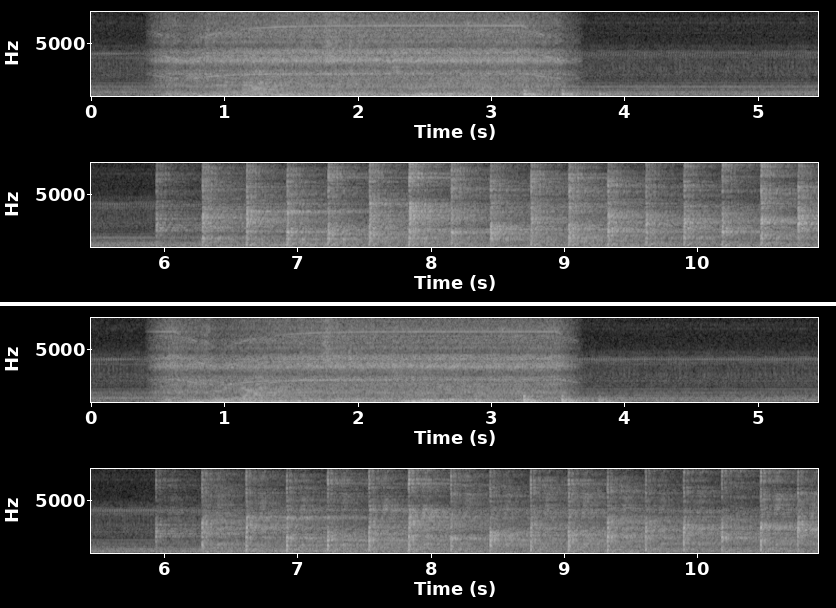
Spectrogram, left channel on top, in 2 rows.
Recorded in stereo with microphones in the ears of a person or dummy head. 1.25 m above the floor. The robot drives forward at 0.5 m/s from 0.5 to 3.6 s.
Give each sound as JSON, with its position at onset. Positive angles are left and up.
{"t": 0.5, "sound": "a man speaking", "side_deg": -75, "distance_m": 8.0}
{"t": 3.2, "sound": "knocking", "side_deg": -80, "distance_m": 0.8}
{"t": 5.9, "sound": "a clap", "side_deg": -50, "distance_m": 4.0}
